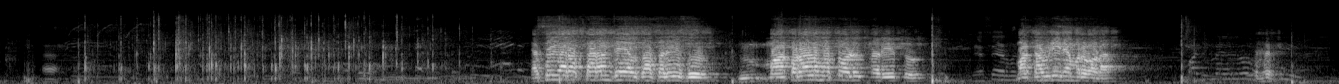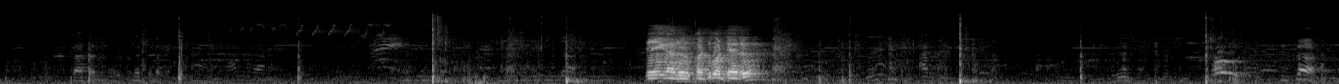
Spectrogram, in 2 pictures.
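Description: A volleyball is struck with hands outdoors.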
